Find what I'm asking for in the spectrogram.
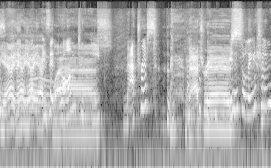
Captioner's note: laughing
